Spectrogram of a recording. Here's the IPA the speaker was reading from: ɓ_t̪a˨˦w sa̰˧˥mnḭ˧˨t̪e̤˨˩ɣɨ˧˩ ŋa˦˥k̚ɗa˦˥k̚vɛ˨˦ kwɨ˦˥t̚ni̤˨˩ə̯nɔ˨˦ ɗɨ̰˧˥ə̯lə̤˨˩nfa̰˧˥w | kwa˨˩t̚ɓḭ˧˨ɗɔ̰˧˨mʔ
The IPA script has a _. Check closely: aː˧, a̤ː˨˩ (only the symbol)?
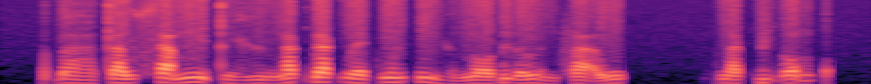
a̤ː˨˩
